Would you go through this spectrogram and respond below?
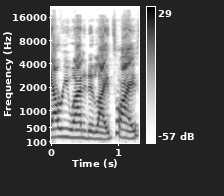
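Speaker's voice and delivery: usual speaking voice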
